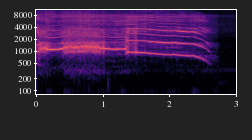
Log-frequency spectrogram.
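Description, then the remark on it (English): A single loud, sustained scream, high and steady for about two and a half seconds, dipping slightly partway through before its pitch slides down and cuts off. “Now that's a scream!”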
